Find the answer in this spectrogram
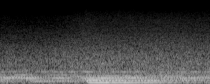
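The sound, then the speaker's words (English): Ocean waves wash in a steady, broad hiss over a low droning hum. The surf swells a little louder partway through. “The ocean gives our lives balance.”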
